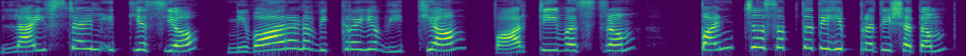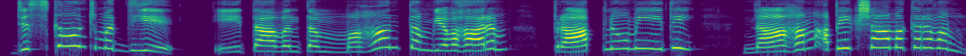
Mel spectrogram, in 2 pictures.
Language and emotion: Sanskrit, surprised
